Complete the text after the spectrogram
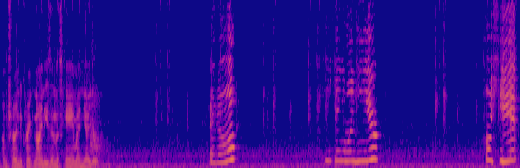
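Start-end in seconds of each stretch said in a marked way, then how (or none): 4.2-10.3 soft, very high squeaky voice; tiny high call. Pretend. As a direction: call out timidly in falsetto. Calls out into the empty game.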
